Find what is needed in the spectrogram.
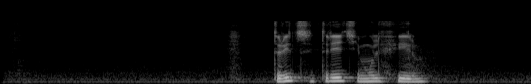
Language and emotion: Russian, neutral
